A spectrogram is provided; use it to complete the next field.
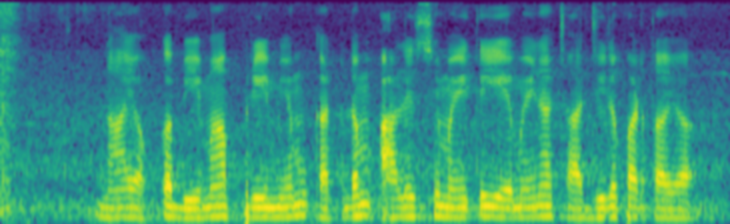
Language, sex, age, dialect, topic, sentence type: Telugu, male, 18-24, Utterandhra, banking, question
